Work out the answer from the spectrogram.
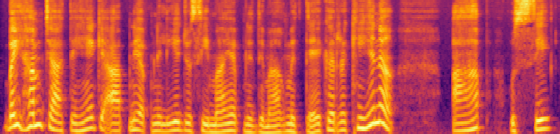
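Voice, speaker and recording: Lively low-pitched woman presenting radio. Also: moderate pace, dry recording, studio quality. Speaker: radio show co-host.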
